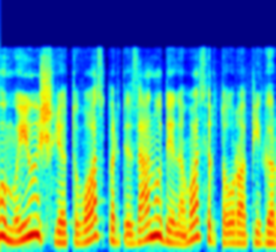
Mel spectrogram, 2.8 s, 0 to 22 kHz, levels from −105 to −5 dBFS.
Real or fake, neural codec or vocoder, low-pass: fake; codec, 44.1 kHz, 7.8 kbps, DAC; 9.9 kHz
